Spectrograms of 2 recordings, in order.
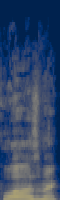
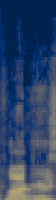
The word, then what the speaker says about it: Wosmek: Wosmek. So yeah, Wosmek, there we go.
